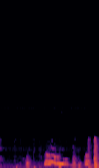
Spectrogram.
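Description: Faint, distant dog barking and yipping in short bursts, quiet and somewhat muffled.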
